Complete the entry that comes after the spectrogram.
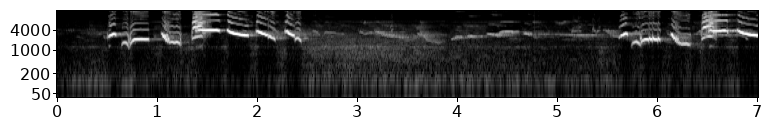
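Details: Therapeutic Oriental magpie-robin song meant to help a stressed bird recover. A fast burst of loud, ringing whistles gives way to a quieter, softly warbled passage, then another energetic volley of sweeping notes.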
